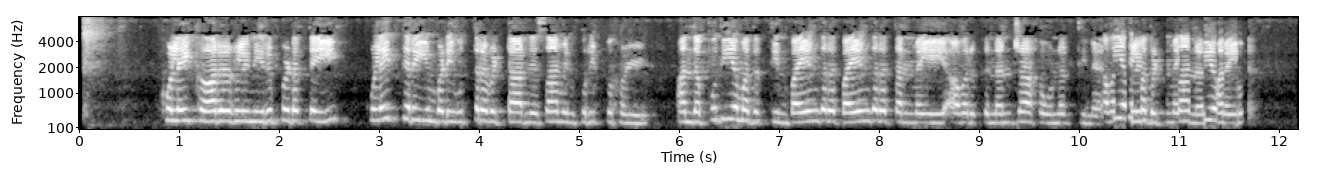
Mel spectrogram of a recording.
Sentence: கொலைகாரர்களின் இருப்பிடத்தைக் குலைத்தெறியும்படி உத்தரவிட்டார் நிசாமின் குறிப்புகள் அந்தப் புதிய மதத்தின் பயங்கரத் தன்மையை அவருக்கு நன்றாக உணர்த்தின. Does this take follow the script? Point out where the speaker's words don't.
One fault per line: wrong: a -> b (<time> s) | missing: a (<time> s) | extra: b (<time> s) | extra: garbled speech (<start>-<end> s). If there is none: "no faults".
extra: பயங்கரத் (7.6 s)
extra: garbled speech (10.2-11.7 s)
